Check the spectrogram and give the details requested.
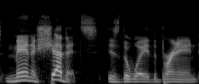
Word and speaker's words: Manischewitz: It's Manischewitz is the way the brand is pronounced from this and our story about Jake Retzlaff.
